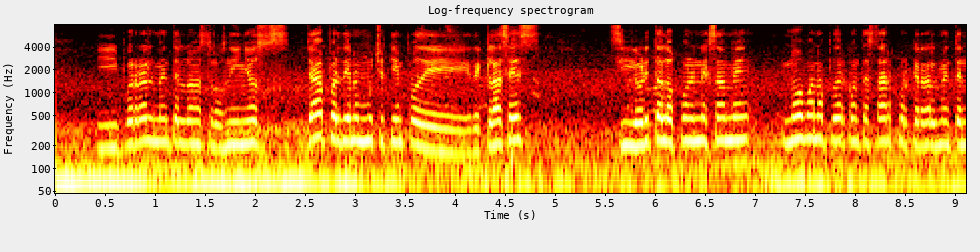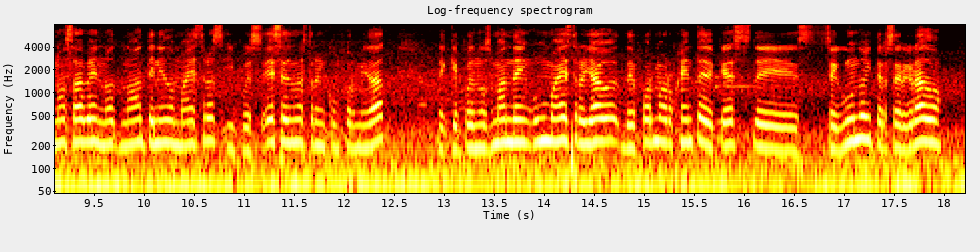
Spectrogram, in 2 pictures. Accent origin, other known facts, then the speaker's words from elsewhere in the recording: Lázaro Cárdenas, Mexico; Venimos desde Lázaro Cárdenas, General Lázaro Cárdenas del Río, y es el municipio de Nogales.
